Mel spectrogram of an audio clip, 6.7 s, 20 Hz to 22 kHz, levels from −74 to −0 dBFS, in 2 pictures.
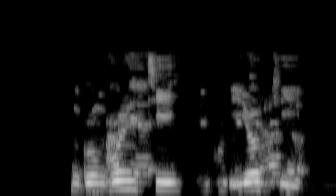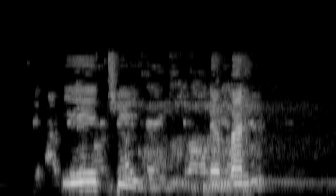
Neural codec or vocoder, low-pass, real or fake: none; 7.2 kHz; real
